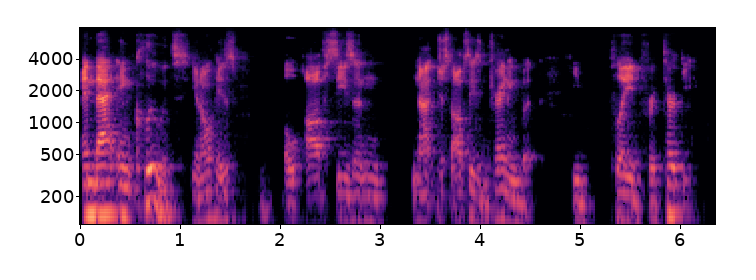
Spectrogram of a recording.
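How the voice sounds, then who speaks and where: A man co-hosting a casual sports podcast, talking in an animated way, with restarts and self-deprecating asides. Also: fairly low pitch, normal speed, slightly rough, low-quality recording. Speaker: podcast co-host.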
